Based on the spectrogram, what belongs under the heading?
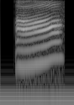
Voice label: Second Tone, The tone starts from a lower level and ends up high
